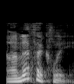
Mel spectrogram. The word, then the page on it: unethically: British English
